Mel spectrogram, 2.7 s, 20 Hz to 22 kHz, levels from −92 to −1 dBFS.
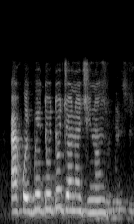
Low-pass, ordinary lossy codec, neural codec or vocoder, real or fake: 7.2 kHz; Opus, 32 kbps; none; real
